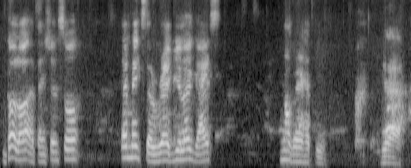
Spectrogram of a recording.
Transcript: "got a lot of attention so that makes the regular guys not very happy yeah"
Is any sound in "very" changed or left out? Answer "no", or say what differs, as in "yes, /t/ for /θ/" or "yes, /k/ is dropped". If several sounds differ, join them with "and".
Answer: no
